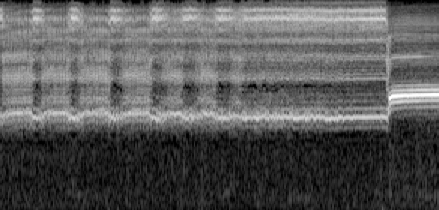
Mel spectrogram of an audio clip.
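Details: Cicadas native to the wilderness give a shrill, high-pitched drone, pulsing roughly once a second, then smoothing into a steady, slightly brighter buzz near the end.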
